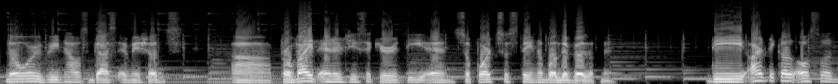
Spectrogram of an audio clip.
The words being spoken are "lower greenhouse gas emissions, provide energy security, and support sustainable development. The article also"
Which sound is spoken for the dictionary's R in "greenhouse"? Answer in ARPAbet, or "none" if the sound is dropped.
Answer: R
